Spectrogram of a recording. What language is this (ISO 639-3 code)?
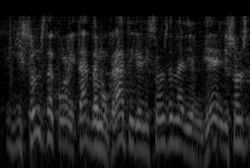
cat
